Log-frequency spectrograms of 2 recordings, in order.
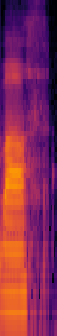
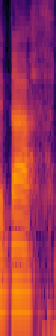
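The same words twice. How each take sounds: First: BATH with a long "ah" as in father; long-vowel bath. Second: BATH with a short flat "a" as in cat; short-vowel bath. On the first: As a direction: draw the vowel of BATH out to "bahth". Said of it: "I say bath, not bath". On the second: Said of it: "How do you say bath". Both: Shown as a demonstration.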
